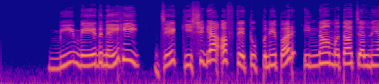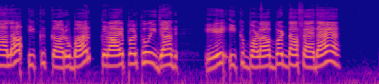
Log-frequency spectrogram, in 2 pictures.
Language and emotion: Dogri, surprised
